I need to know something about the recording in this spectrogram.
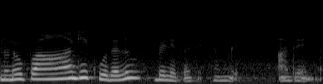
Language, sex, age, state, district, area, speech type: Kannada, female, 18-30, Karnataka, Udupi, rural, spontaneous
